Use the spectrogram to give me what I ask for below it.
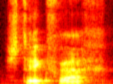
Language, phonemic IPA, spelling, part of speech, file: Dutch, /ˈstrɪkˌvraːx/, strikvraag, noun, Nl-strikvraag.ogg
- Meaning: trick question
